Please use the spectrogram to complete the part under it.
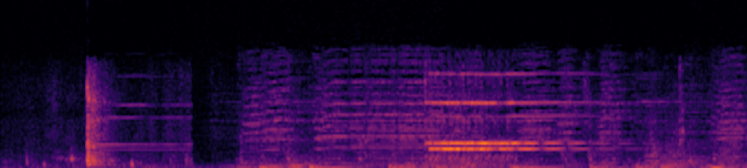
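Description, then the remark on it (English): A telephone bell rings on and off in steady bursts, a bright metallic trill repeating with no one picking up, preceded by a short thunk, as an operator places a call from Phoenix, Arizona, to Mr. Ocean. “Mr. Ocean doesn't answer. Still doesn't answer. And Mr. Foster? Well, of course, keep calling.”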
